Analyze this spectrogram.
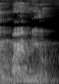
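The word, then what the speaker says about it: minute: और एक होता है एडजेक्टिव के रूप में माइन्यूट, ठीक है ना, उसको उच्चारण करेंगे माइन्यूट।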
